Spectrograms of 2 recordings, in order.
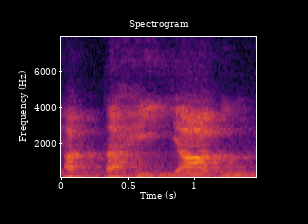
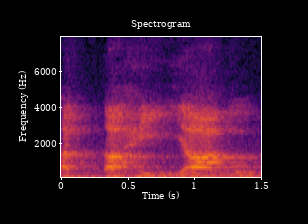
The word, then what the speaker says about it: التحیات: میں نے کہا آپ پڑھیں میرے پیچھے پیچھے التحیات التحیات التحیات، میں پیچھے لگ گیا انہوں نے، وہ بھی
